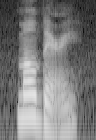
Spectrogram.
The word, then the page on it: mulberry: American English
